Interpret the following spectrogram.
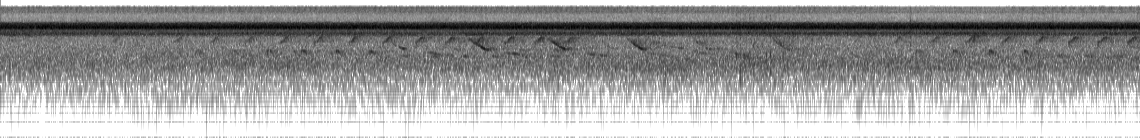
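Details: High, even cicada drone on a summer day runs beneath scattered clusters of brief, descending bird chirps.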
